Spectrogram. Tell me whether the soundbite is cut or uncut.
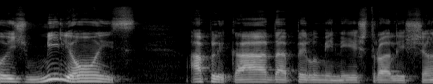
uncut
